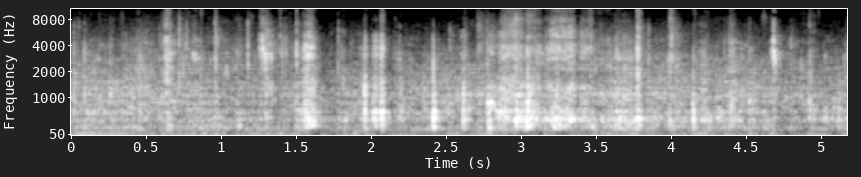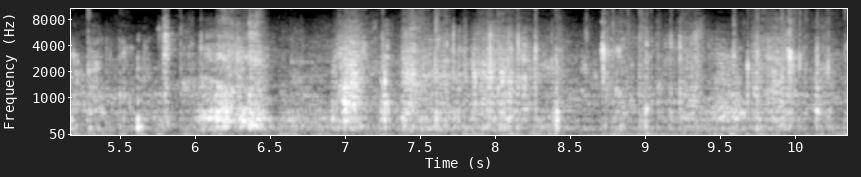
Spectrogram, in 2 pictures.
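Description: A young woman chews and smacks her lips loudly and close to a microphone.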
